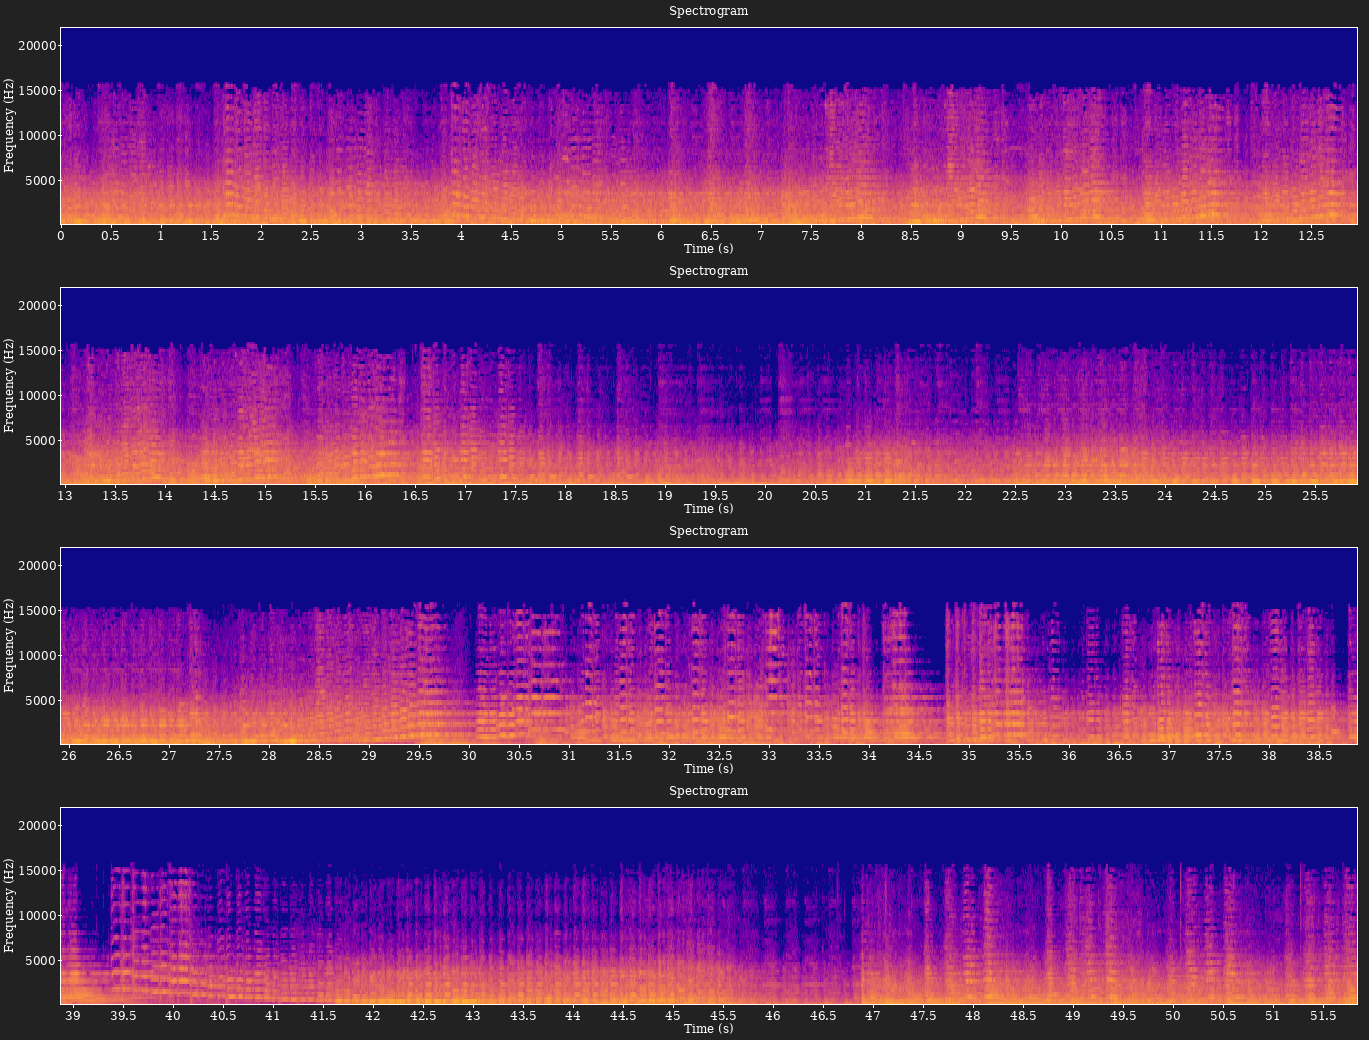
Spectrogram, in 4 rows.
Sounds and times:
Classical music: 0.0 - 51.8.

